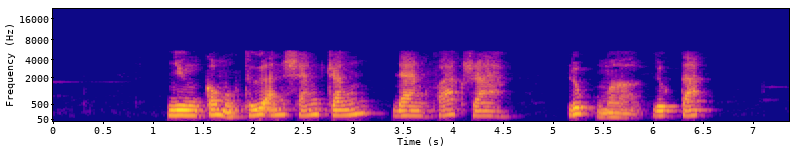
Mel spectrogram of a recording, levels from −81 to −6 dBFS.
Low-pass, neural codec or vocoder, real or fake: 5.4 kHz; none; real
